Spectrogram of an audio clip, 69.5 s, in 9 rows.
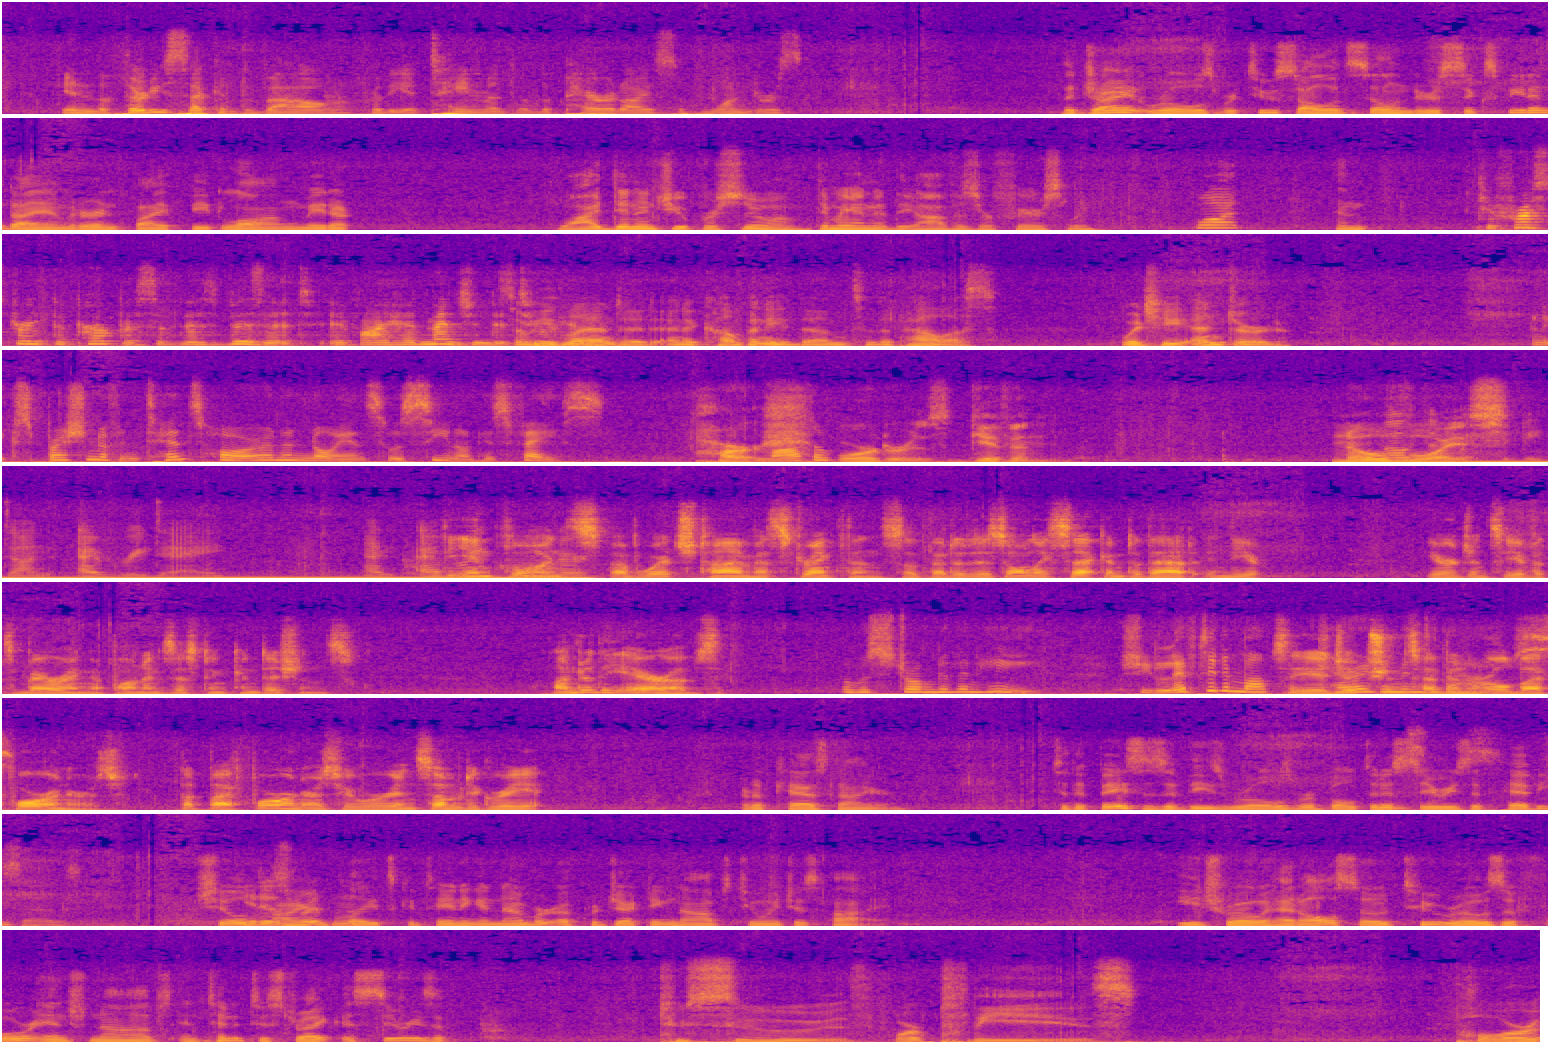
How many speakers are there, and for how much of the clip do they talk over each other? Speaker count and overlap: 9, about 9%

